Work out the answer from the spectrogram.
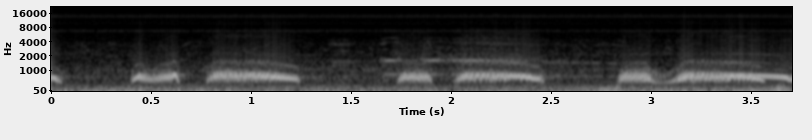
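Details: Repeated cooing of a spotted dove in western Vietnam's Mekong Delta. Paired notes, a brief hoot then a longer mellow coo, come in three groups roughly a second apart. Faint chirps sound in the background.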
